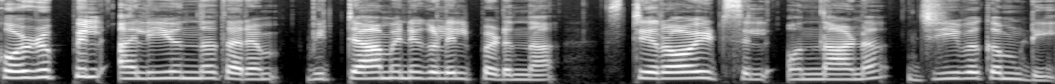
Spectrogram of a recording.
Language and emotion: Malayalam, neutral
